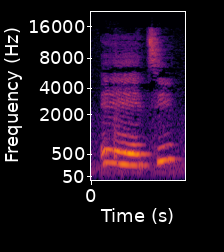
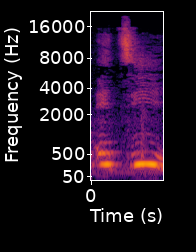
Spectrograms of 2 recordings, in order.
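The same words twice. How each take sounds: First: The stress is on the first syllable. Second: The stress is on the second syllable. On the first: The speaker calls it right. "tetapi huruf e ini yang pertama" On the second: The speaker calls it wrong. "bukan kesini penekanan intonasi"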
